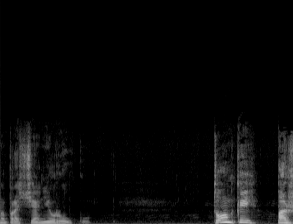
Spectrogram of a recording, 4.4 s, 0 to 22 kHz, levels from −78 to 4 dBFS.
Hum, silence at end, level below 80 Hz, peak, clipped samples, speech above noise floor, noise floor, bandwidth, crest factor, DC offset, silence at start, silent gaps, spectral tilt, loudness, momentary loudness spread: none; 0 s; -58 dBFS; -6 dBFS; under 0.1%; 33 dB; -57 dBFS; 10.5 kHz; 20 dB; under 0.1%; 0 s; none; -5 dB/octave; -24 LUFS; 15 LU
